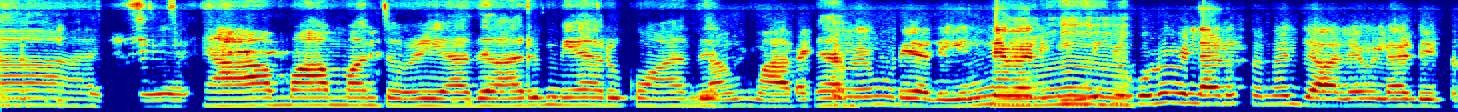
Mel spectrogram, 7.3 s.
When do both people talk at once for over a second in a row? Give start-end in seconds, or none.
none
